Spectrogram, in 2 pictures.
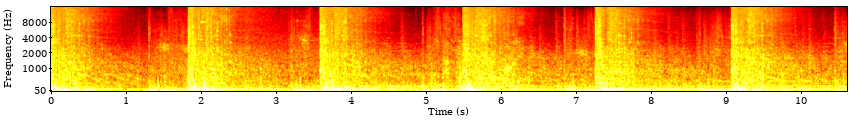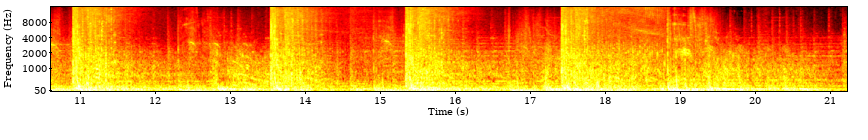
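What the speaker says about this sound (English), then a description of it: "Gotta blast away some rocks so I can explode." Repeated heavy blasts break apart rocks in Horizon Forbidden West, roughly ten loud broadband bursts spaced about two seconds apart, each trailing into rumble over a continuous dense game soundscape.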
